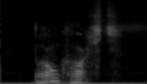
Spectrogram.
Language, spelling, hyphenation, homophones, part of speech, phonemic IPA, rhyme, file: Dutch, Bronckhorst, Bronck‧horst, Bronkhorst, proper noun, /ˈbrɔŋk.ɦɔrst/, -ɔrst, Nl-Bronckhorst.ogg
- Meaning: Bronckhorst (a municipality of Gelderland, Netherlands)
